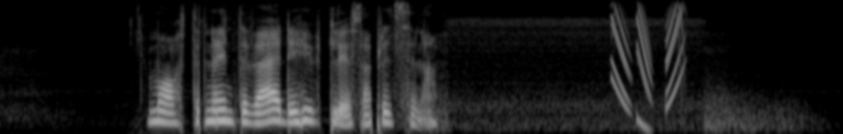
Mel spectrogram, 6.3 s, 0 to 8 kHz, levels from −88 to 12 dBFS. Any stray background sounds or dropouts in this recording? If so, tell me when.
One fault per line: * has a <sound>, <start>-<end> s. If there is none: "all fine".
* has a dropout, 1.5-1.5 s
* has a chirp, 4.6-5.2 s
